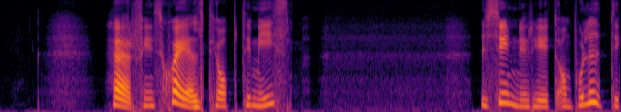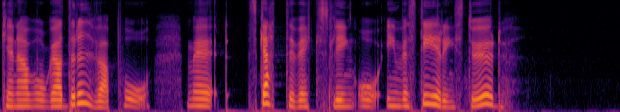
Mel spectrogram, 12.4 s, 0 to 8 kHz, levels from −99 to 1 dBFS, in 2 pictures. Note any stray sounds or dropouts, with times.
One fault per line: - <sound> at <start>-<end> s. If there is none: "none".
none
